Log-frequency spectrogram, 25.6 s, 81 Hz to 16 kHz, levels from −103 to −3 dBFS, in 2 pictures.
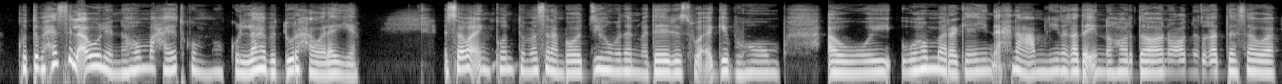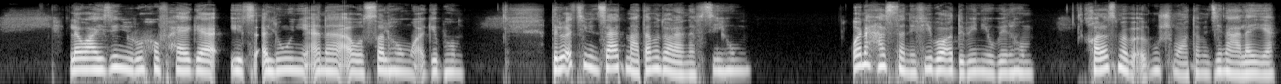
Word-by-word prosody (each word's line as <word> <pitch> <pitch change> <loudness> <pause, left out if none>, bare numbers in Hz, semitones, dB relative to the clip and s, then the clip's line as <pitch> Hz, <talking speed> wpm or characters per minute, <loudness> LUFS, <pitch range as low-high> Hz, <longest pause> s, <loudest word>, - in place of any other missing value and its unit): كنت 220 +1 +1
باحِسّ 265 - +1
الأول 245 - +5
إن 170 -3 -3
هم 210 +5 0
حياتهم 195 -5 -4
كُلّها 180 +5 +3
بتدور 180 +2 +1
حواليّا، 155 -4 -1 0.9
سواءً 215 -1 +4
كنت 210 0 -4
مثلًا 190 0 0
باودّيهم 185 +3 0
أنا 185 0 -1
المدارس 175 0 0
وأجيبهم، 170 0 -3 0.5
أو 170 0 0
و 180 0 0
وهُم 210 +4 +2
راجعين 180 +1 -1
إحنا 210 -2 -1
عاملين 175 +3 -2
غدا 185 -1 +2
إيه - - 0
النهارده، 175 0 -1
نقعد 180 0 -6
نتغدى 175 +1 -3
سوا، 175 -1 0 0.8
لو 205 +1 +5
عايزين 205 +3 +4
يروحوا 205 +1 0
في - - -10
حاجة 190 -2 +3
يسألوني 190 +1 0
أنا 190 -2 0
أوصّلهم 180 +1 +1
وأجيبهم، 175 +1 -5 0.9
دلوقتي 240 +6 +4
من 230 -4 +1
ساعة 225 +3 +4
ما 200 - 0
اعتمدوا 200 +3 +1
على 160 -3 +1
نفسيهم 190 +5 -4 1.0
وأنا 260 +4 +5
حاسة 250 -4 +2
إن 175 -3 -2
في 215 +6 -2
بُعد 195 -1 +3
بيني 175 +1 -4
وبينهم، 170 +1 -4 0.5
خلاص 215 +5 +2
ما 210 - +4
بقوش 190 0 -5
مُعتمدين 165 +3 -4
عليّا. 160 -1 0
185 Hz, 130 wpm, -19 LUFS, 170-200 Hz, 1.0 s, الأول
